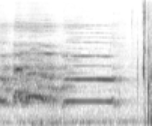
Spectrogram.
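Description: A bird's single long, drawn-out call lasting about a second and a half, rising at first and then held on one pitch, followed by two short clicks near the end.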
